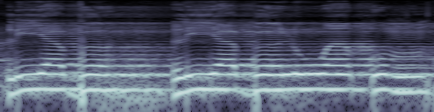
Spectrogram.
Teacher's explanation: Ada huruf ba sukun namanya qalqalah sugro, kita pantulkan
